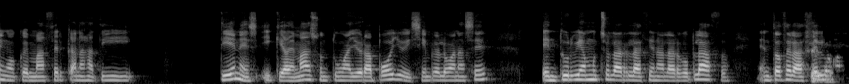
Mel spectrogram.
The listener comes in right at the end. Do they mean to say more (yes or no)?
no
